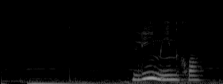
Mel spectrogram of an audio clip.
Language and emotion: Russian, neutral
